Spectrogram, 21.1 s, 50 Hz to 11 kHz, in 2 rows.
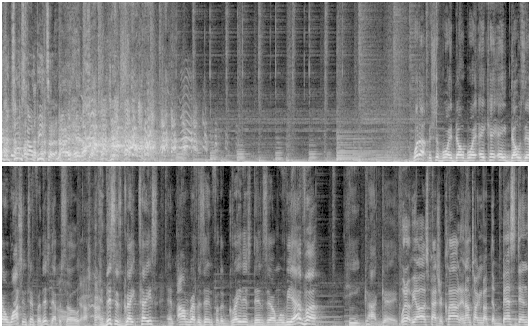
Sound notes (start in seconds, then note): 1.9 all laughing; 3.0 soft jazz music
